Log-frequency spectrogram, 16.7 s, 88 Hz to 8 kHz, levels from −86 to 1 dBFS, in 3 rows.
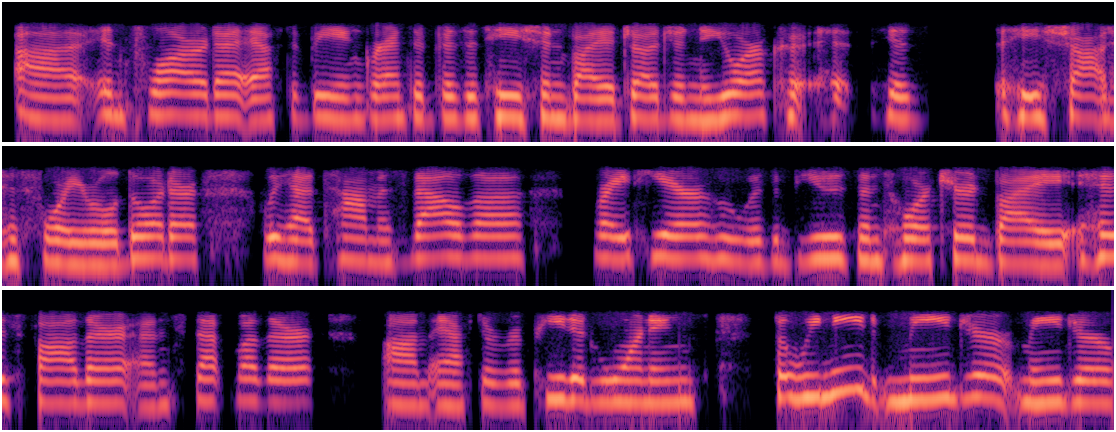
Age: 30-49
